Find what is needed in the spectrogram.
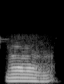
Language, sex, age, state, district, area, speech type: Kannada, male, 45-60, Karnataka, Belgaum, rural, conversation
